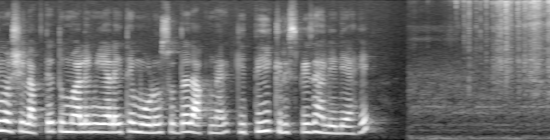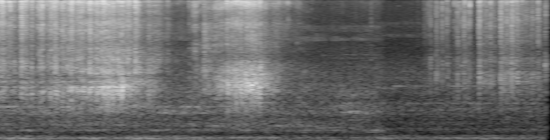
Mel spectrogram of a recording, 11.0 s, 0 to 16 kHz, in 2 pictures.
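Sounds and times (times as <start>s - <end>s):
crisp fried snack crackling: 4.5s - 8.4s, 9.8s - 11.0s.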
